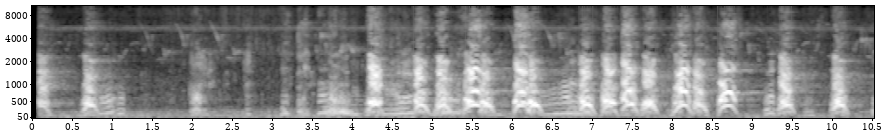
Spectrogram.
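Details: Basset Hounds, two females chasing a male in play, giving a run of short harmonic barks and yelps, sparse at first and then coming in quick bursts about every half second in the second half.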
